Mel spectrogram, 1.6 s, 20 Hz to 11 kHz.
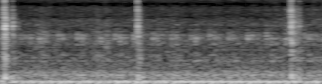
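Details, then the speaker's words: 1963 Case 310F bulldozer diesel at low idle after cold start: sharp metallic clacks about every 0.7 s from loose sheet metal plates rattling; otherwise running decently, water pump leaking. "You'll hear that rattling. It's a bunch of the uh"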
